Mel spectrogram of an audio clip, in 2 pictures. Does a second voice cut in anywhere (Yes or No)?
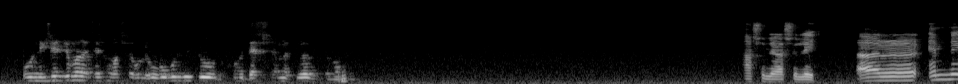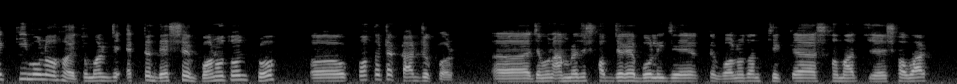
No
